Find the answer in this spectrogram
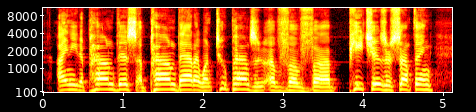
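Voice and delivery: ordinary talk

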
